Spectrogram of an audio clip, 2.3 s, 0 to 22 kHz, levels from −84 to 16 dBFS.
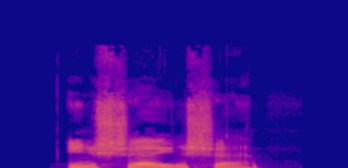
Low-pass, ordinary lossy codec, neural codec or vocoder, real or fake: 19.8 kHz; none; none; real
